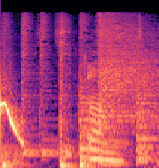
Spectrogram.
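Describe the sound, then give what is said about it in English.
A whistle sounds a quick, clear, high tone that slides downward, followed by a couple of dull thuds and a longer, humming tonal sound. No one speaks. “So, what is that with a whistle for?”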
